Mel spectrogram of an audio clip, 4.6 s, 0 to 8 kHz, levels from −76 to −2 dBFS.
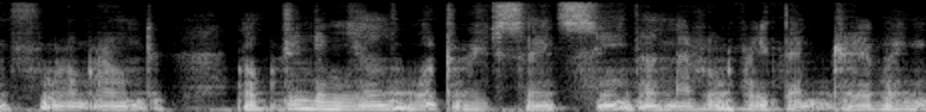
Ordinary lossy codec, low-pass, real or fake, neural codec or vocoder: none; 7.2 kHz; fake; codec, 24 kHz, 1 kbps, SNAC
